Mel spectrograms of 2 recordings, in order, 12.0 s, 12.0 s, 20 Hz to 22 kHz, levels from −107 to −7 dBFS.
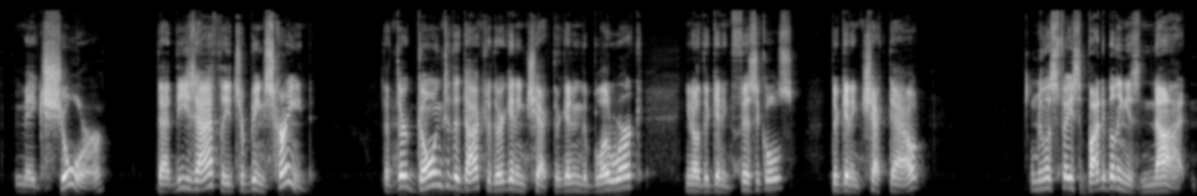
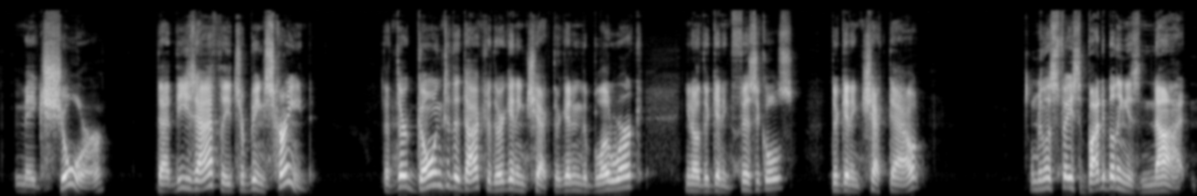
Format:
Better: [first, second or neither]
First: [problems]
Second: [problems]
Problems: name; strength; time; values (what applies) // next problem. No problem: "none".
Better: neither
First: thin; very; fading below 450 Hz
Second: thin; very; fading below 450 Hz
